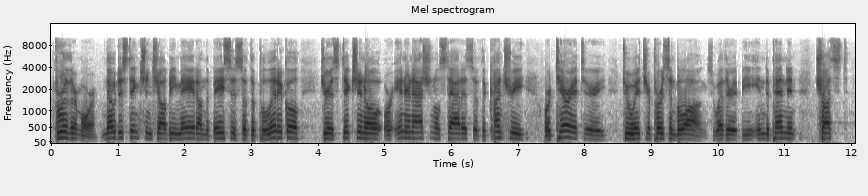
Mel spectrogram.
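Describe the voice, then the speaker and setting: A man with a slightly high voice reads a formal document aloud to a public gathering. His phrasing is measured and deliberate, and the sound is dry, free of echo. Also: fairly even intonation. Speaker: reader at a public event. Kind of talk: formal read-aloud of a declaration. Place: outdoor town plaza.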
